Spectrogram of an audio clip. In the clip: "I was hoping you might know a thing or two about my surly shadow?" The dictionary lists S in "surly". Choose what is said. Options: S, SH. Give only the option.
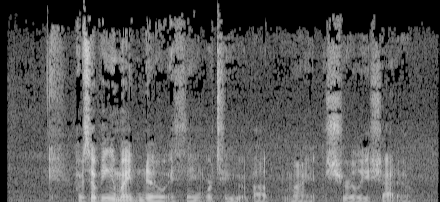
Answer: SH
